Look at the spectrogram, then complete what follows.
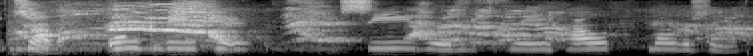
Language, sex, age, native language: Icelandic, female, 18-19, Icelandic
